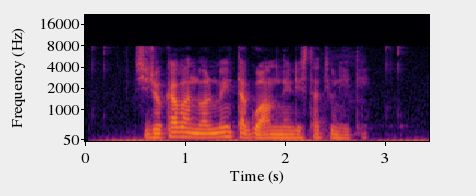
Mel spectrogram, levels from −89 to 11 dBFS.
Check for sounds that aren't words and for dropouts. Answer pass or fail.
pass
